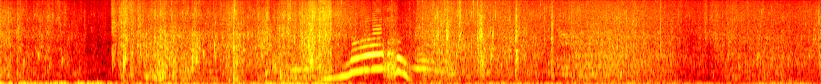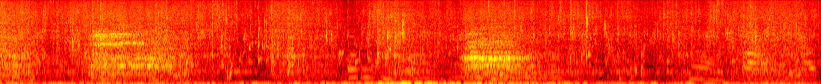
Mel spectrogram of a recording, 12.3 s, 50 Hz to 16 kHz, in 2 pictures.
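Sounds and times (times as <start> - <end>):
water splashing as someone lowers into a tub: 0.0 - 12.3
person whooping: 2.4 - 3.4
people gasping: 6.8 - 7.6, 9.6 - 10.5.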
